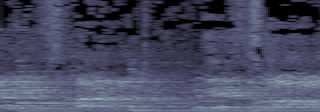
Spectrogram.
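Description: Mixed ensemble of operatic voices, women and men, singing together in full classical voice with wavering vibrato on held notes.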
